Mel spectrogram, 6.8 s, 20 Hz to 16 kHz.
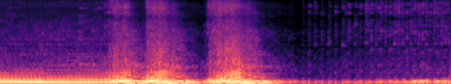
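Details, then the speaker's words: Barn-find 1983 Honda Goldwing GL1100 first start, old gas topped with fresh gas, new fuel filter, cold before warm-up: two quick throttle blips rise and fall cleanly, then revs drop back to low idle; engine runs. "hey guys Shop dogs excited Bentley we excited we got her going yeah hahaha all right so I think that's it for now I'm gonna let her warm up"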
